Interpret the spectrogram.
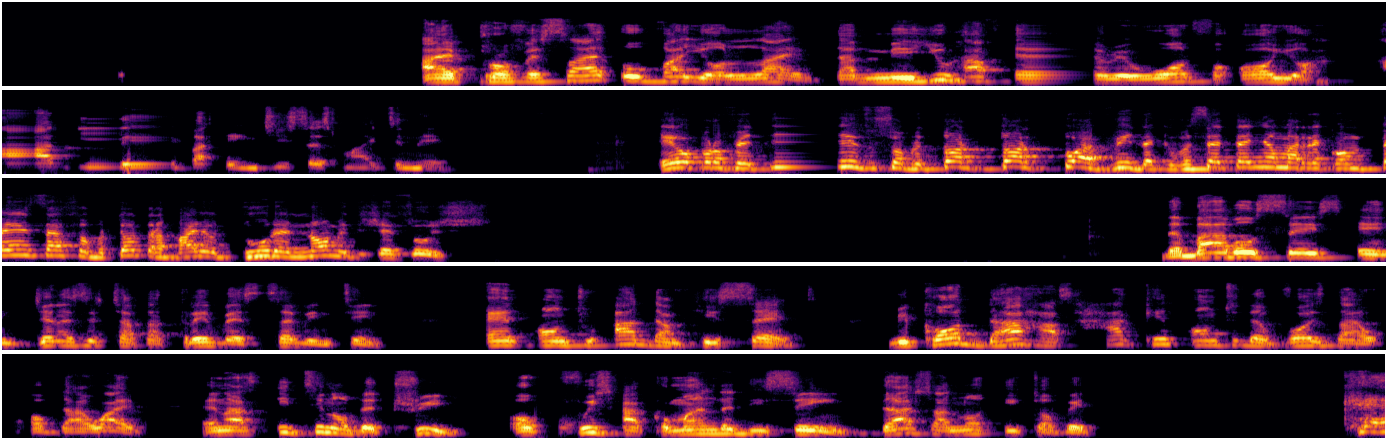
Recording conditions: video call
